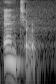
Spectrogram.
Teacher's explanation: the stress is on the first syllable, not the second syllable. So the second syllable is unstressed, and therefore the final consonant is not doubled with the addition of ing and ed.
